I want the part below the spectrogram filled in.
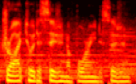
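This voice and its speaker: A man's voice: mid-range voice, level tone, racing. A man in casual, joking banter with a group. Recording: music playing behind the voice. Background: music.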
